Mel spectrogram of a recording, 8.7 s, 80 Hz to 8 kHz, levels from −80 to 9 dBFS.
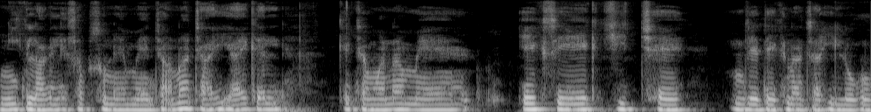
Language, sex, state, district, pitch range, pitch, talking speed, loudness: Maithili, male, Bihar, Saharsa, 145-155 Hz, 150 Hz, 145 wpm, -16 LUFS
